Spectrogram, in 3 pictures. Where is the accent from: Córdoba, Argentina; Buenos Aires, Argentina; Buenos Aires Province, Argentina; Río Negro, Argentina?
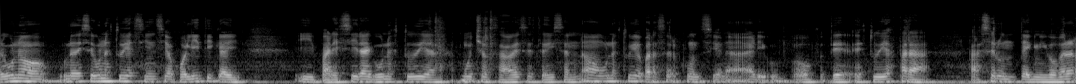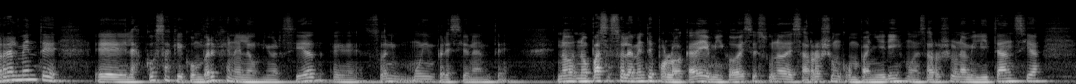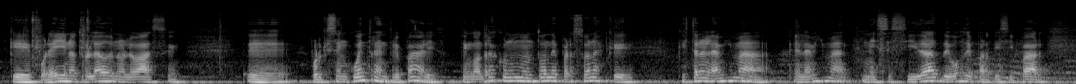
Río Negro, Argentina; San Antonio Oeste; No, soy de San Antonio Oeste.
